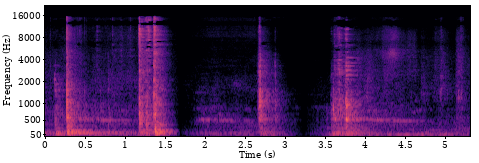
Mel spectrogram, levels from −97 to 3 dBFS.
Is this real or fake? real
